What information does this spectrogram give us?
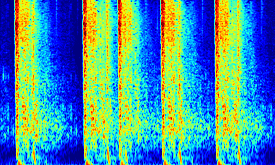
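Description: Gunshots fired in a video game: four sharp, loud blasts at a fairly steady interval, each followed by a short rumbling tail of secondary cracks.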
